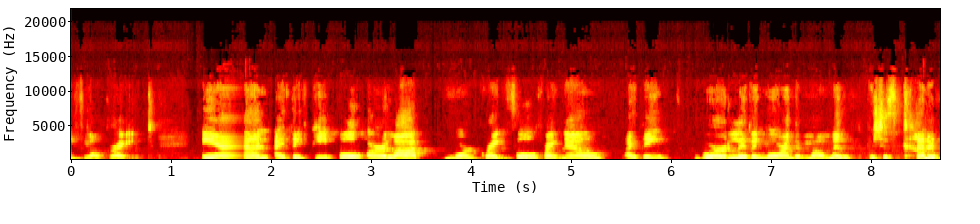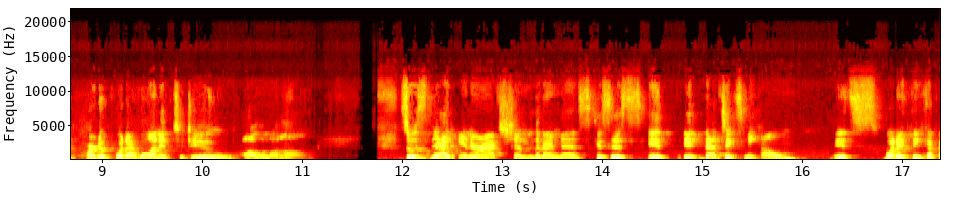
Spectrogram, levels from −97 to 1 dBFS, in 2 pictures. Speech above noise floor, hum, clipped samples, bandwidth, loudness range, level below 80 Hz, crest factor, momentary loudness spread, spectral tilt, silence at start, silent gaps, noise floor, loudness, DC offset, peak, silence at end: 40 dB; none; under 0.1%; 13 kHz; 3 LU; -52 dBFS; 16 dB; 8 LU; -3 dB/octave; 0 s; 11.60-11.69 s; -54 dBFS; -15 LUFS; under 0.1%; 0 dBFS; 0 s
